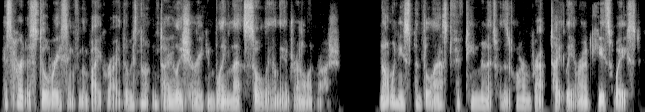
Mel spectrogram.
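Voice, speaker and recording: A man narrates romantic fan fiction with expression. His mid-pitched voice is strongly creaky and husky. The sound is dry, with no room around it. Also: a bit bright, no echo.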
